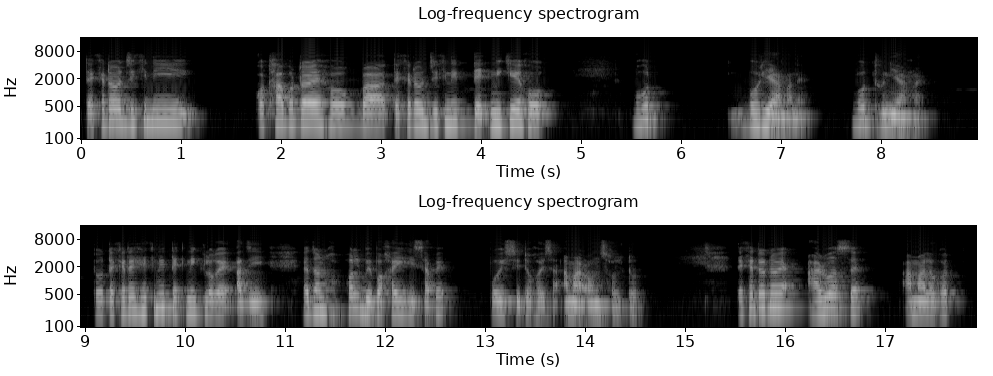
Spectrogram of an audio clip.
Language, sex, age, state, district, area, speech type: Assamese, female, 30-45, Assam, Dibrugarh, urban, spontaneous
